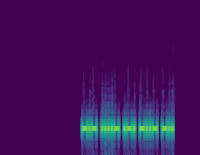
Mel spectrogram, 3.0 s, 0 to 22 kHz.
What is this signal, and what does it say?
Morse code, heard as a keyed tone, about 51 wpm, 700 Hz. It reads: K4RXD
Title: USA Call Signs - 5 Characters - 2x Character Spacing - 50wpm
